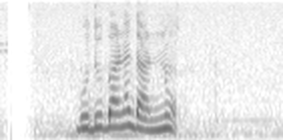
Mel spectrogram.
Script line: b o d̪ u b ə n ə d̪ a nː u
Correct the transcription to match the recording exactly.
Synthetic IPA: b u d̪ u b a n ə d̪ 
